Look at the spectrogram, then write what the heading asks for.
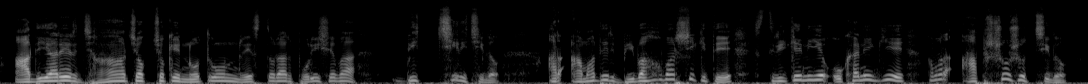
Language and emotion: Bengali, sad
